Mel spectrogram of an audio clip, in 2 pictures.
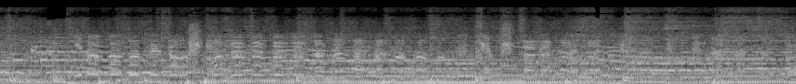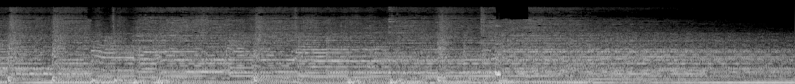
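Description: Damaged data in the compressed stream makes the decoder misread a few frames and lose sync until it finds the next valid frame header. Each time, a short glitch of roughly 55 ms disrupts the audio. This happens at 0.47–0.52 s, 5.95–6.00 s, 6.04–6.09 s, 8.83–8.88 s and 12.91–12.97 s. The two hits near 6 s sit almost back to back, giving a double blip.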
